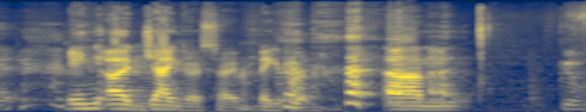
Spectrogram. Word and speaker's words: Django: The D is silent. Yeah, damn it, I was about to say it. In Django, sorry, beg your pardon.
